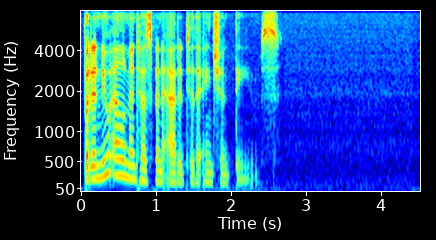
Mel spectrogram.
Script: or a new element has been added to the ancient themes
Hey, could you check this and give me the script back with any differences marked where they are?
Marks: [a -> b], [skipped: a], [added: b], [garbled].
[or -> but] a new element has been added to the ancient themes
